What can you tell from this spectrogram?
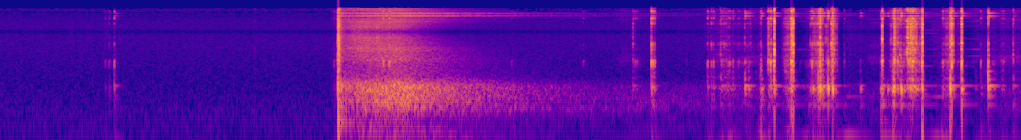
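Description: A single sudden, very loud bang about a third of the way in, fading away over about three seconds. It is followed from about two-thirds of the way in by a run of sharp, close clattering knocks and rattles.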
